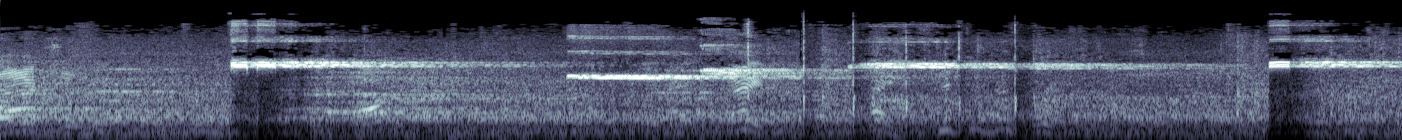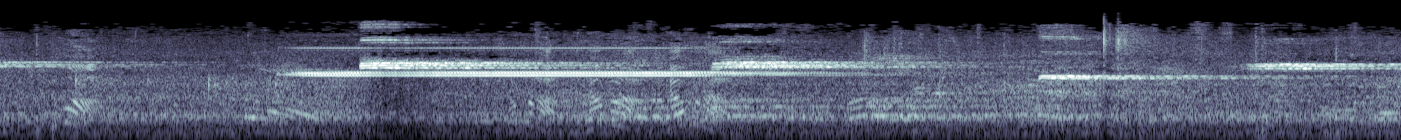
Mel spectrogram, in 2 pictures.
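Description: Referee whistles from several mats blowing again and again, short and long steady high blasts at slightly different pitches that overlap, over the chatter of a crowd in a large hall. A few sharp knocks stand out, loudest about a second in and about six seconds in.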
